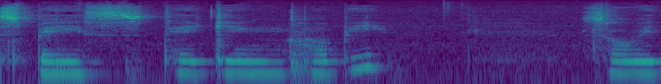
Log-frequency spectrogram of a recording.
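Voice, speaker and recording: Soft-spoken, a woman talks with an Icelandic accent. Her pitch is fairly high. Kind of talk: ASMR room tour.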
